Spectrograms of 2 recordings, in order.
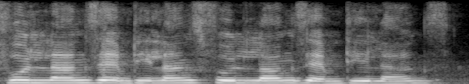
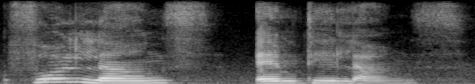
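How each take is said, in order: First: Rapid, run-together rhythmic cue; quick breath count. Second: Unhurried cue, a pause between phrases; slow breath count. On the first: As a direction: drive a brisk in-out breathing rhythm. Cues the sped-up bellows breathing rhythm. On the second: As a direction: pace a long breath in, then out. Cues slow breaths, before speeding up. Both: Real, not acted.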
